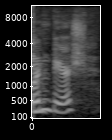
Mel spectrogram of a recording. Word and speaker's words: Gordon Biersch: I actually just went to Gordon Biersch. I don't know how to say the name. – Yes, Gordon Biersch.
